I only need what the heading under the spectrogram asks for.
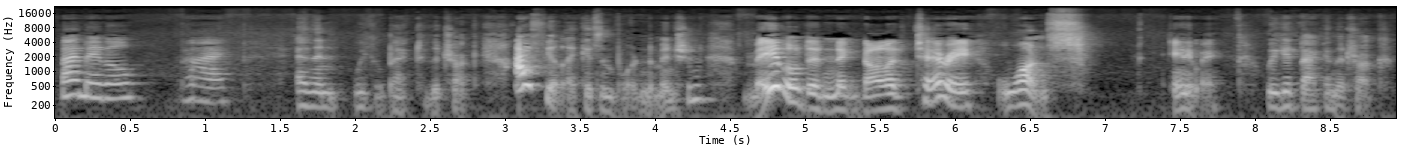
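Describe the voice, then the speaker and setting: A woman telling a comedic story in a casual, animated way, with quick asides and drops to a hush. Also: on the low side, vocal fry, slightly rough.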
